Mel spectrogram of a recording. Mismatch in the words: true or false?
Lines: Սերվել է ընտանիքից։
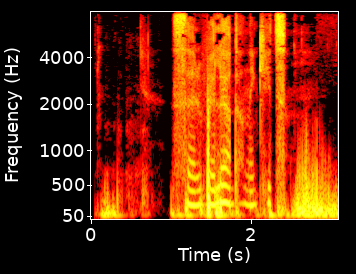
false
